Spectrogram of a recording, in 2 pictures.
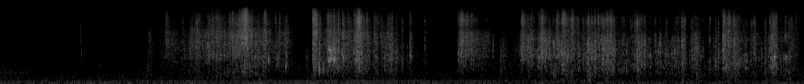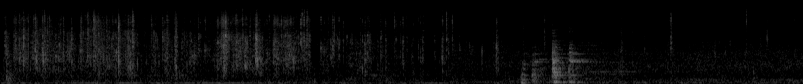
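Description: Aluminium foil being crinkled and folded tightly around a rack of sauced ribs, in crackling bursts that go on for about ten seconds and then die down.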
